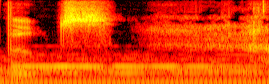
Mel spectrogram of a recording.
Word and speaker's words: Boötes: And what the saying is, we're gonna arc to Arcturus, and that's gonna take us to the constellation Bootes. Yes, that's exactly how it's pronounced, Bootes.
